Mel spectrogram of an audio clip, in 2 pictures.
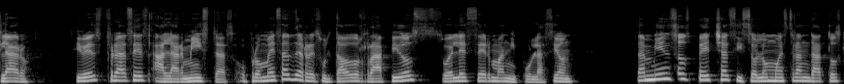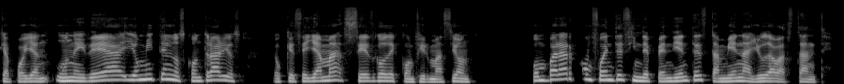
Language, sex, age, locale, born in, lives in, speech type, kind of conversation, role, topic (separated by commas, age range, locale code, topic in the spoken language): Spanish, male, 25-29, es-MX, Mexico, Mexico, read, expert-assistant, expert, ¿Cómo puedo distinguir entre fuentes confiables y no confiables cuando busco información para un programa de radio?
